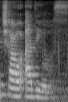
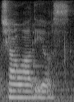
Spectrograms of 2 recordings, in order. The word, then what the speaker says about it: Ciao Adios: I say Ciao Adios, but you pronounced it right. Ciao Adios.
